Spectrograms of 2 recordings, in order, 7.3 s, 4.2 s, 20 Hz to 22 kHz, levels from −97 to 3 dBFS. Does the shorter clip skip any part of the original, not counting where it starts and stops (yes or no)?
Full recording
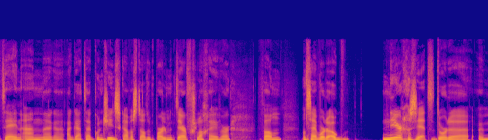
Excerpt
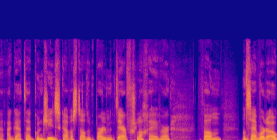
no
